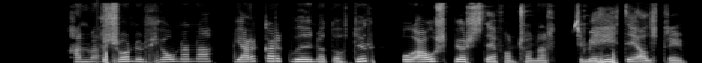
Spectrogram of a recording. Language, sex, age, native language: Icelandic, female, 18-19, Icelandic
